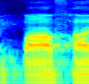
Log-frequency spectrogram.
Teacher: हैं ओस्ट में ये ओस्ट में बोले जाते हैं यानी कि पा फा जब बोला जाता है तो हमारे दोनों होठ आपस में स्पर्श करते हैं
